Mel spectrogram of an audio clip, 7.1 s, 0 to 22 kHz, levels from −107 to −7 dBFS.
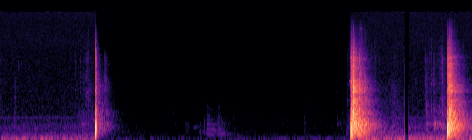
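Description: Between 1.45 and 5.25 s, an audio dropout to a faint residue: sound abruptly drops about 30 dB, likely lost upstream, leaving a near-blank waveform.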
